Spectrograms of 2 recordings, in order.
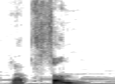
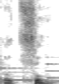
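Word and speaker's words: רצון: Y la palabra para favor en hebreo es ratsón, parecida a la palabra razón, pero es ratón. Sí, así se pronuncia, ratsón.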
